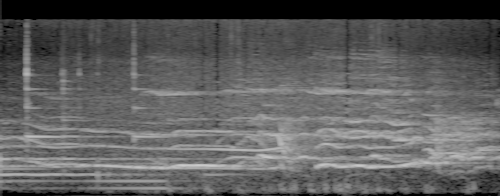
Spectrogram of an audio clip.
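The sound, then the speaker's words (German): Several wolves howl together in a chorus, long wavering tones overlapping and sliding up and down in pitch, clear, with no talking throughout. “Was wir hier gerade hörten, war hoffentlich ein Triumphgeheul.”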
